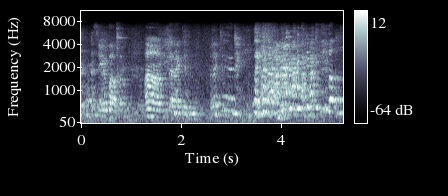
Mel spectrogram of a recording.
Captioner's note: laughter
